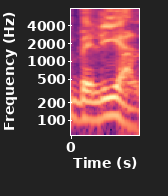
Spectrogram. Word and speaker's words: Belial: Beli-Yaal, que nosotros pronunciamos Belial.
